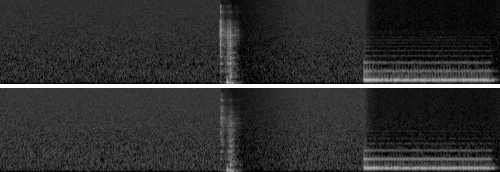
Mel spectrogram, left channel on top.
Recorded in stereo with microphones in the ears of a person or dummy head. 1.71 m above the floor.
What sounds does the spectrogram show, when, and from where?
2.2 s tearing paper: 55° left (ahead or behind), 0.7 m
3.6 s typing on a keyboard: 20° left (ahead or behind), 1.8 m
